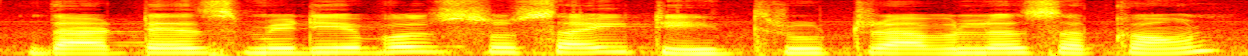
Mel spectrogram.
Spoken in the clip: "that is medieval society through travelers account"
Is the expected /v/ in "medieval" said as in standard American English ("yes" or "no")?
no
